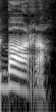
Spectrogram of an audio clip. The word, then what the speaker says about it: balra: Menjél balra. Menjél balra. Menjél balra. Menjél balra. Menjél balra. Super difficile à prononcer en fait le L et un R après. Balra.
